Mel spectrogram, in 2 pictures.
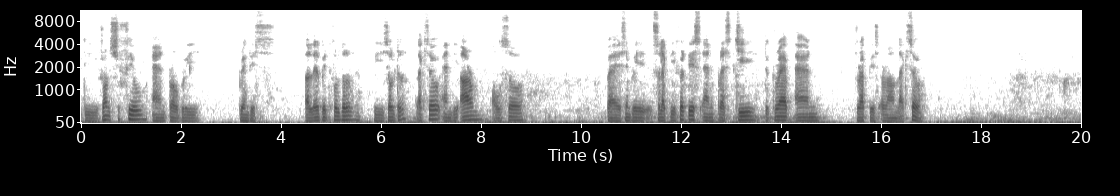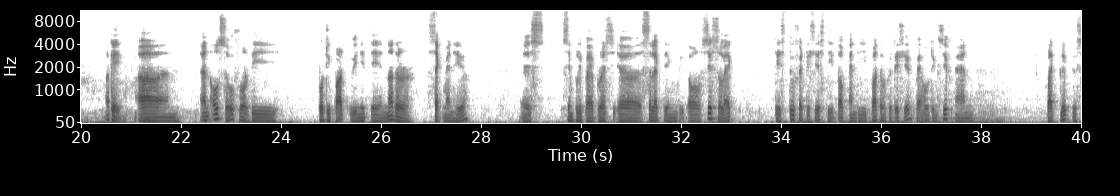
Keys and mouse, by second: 1.2 right click, 2.3 g, 6.5 right click, 7.0 g, 8.7 right click, 9.0 g, 13.1 g, 15.4 right click, 15.7 g, 18.0 right click, 18.2 g, 19.8-24.9 middle drag, 25.6-27.6 middle drag, 29.3-31.6 middle drag, 34.5 right click, 38.7-40.0 right drag.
